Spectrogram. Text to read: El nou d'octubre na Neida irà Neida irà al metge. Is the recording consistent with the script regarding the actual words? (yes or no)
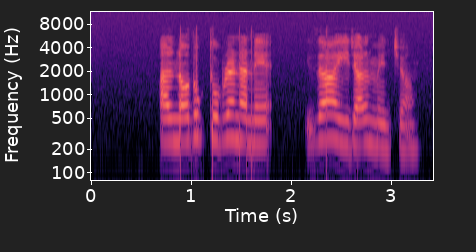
no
